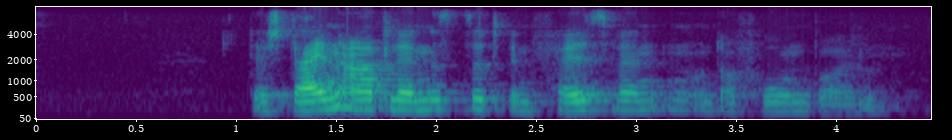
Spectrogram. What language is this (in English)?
German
